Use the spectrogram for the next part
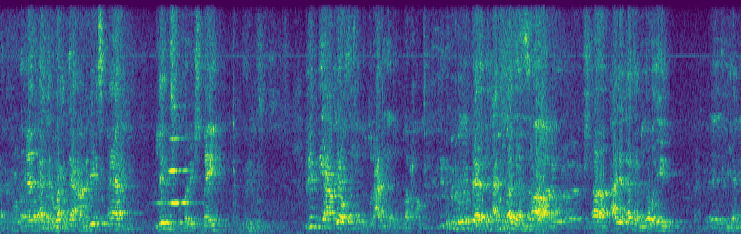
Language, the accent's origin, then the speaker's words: Arabic; Egypt; تعرفين لما نيجي احنا مصريين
